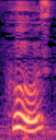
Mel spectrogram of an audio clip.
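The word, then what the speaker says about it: whose: যখন দেখবো যে ডব্লিউ এইচ এর পরে ওস লেটারটি আছে ও লেটারটি আছে সো সেই ক্ষেত্রে আমরা ডব্লিউ টাকে সাইলেন্ট করে পড়বো যেমন হু হুম হুজ হোল হু এভার এই ধরনের ওয়ার্ডগুলোতে আমরা এইটাকে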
